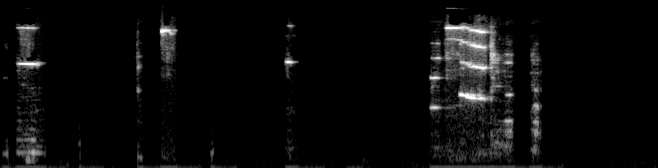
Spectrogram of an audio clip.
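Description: A few short, high-pitched animal chirps, then a louder run of calls falling in pitch about four and a half seconds in.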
